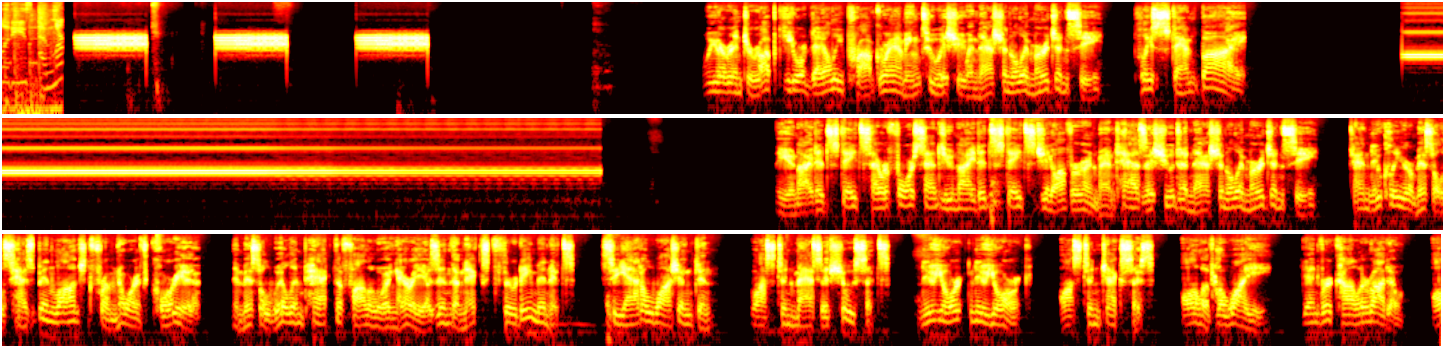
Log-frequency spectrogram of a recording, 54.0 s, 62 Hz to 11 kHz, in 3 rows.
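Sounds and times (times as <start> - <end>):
digital data tone bursts: 17.5 - 25.5.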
